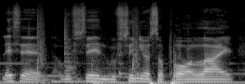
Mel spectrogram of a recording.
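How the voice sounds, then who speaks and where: Male radio host, mid-pitched and upbeat, heavy on the shout-outs, faint music bed. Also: steady tone, normal speed. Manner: upbeat, repetitive, hype-style shout-outs. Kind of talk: casual radio interview. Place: radio studio.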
